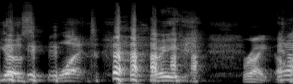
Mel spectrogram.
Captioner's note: laughs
